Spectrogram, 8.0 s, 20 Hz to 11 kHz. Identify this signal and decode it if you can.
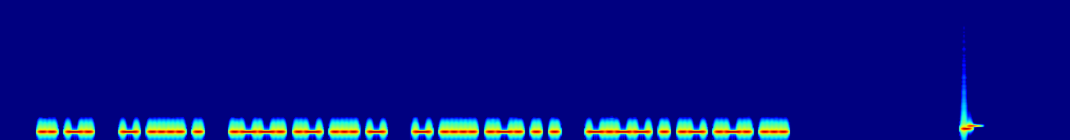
Morse code, heard as a keyed tone, about 34 wpm, 700 Hz. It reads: IN THE PAST THREE YEARS
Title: Sets of 5 Words Encore2 35wpm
